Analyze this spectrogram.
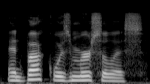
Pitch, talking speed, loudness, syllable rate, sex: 180 Hz, 160 wpm, -18 LUFS, 4.6 syllables/s, female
